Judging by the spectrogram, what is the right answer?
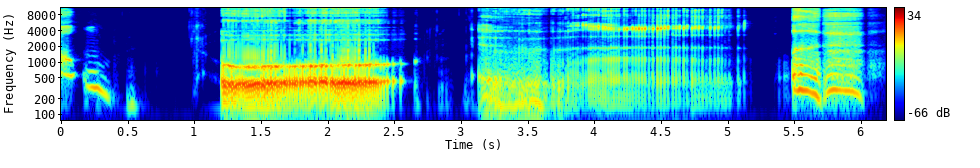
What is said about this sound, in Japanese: ゲップ出ちゃいます。ご主人様に改造されたこの喉が感じて、ゲップをご主人様にも聞かせたくて、ゲップしちゃうたびに感じちゃいます。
